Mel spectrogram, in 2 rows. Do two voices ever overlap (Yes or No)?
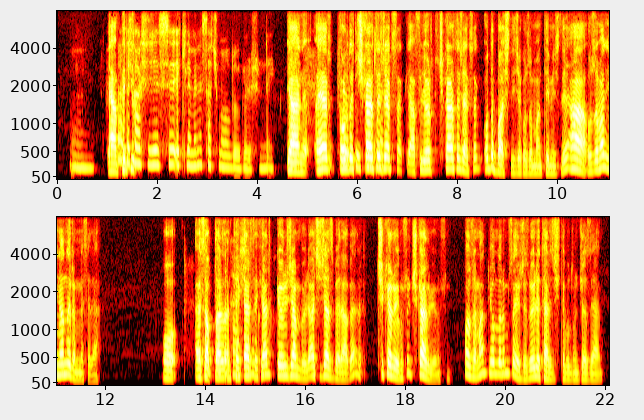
Yes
